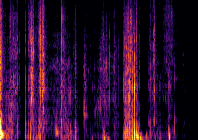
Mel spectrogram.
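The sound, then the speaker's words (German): Several quick bursts of papery rustling and crinkling as the pages of two paper pads are flipped, coming in irregular clusters with short pauses between them; no one speaks. “Dafür, dass sie durch das Blättern von zwei Blöcken hergestellt wurde, ist das eine bemerkenswert vierschichtige Frage, finde ich.”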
